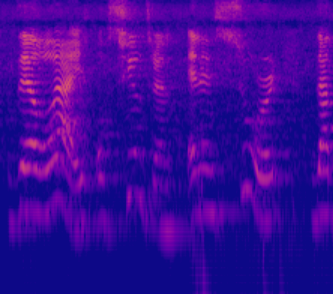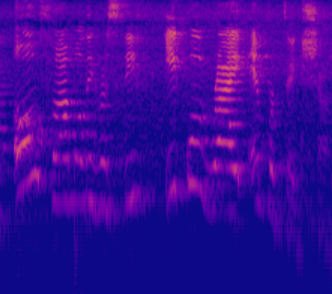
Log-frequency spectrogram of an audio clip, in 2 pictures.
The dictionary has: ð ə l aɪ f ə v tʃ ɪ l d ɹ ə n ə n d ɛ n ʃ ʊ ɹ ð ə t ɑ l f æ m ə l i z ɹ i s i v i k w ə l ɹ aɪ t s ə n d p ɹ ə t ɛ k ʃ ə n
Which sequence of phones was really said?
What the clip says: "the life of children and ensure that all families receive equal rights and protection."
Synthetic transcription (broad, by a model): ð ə l aɪ f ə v tʃ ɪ l d ɹ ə n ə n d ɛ n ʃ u ɹ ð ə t ɑ l f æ m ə l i ɹ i s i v i k w ə l ɹ aɪ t ə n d p ɹ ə t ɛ k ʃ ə n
